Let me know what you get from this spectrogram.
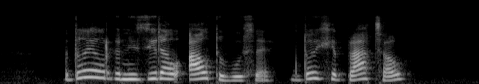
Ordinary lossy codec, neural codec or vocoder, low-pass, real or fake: Opus, 24 kbps; codec, 44.1 kHz, 7.8 kbps, DAC; 9.9 kHz; fake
